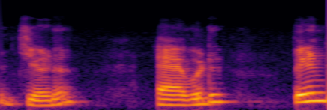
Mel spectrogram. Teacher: ਜਿਹੜਾ ਪੱਪਾ ਨਾਸਕੀ ਉਚਾਰਨ ਨਾਲ ਆਏਗਾ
